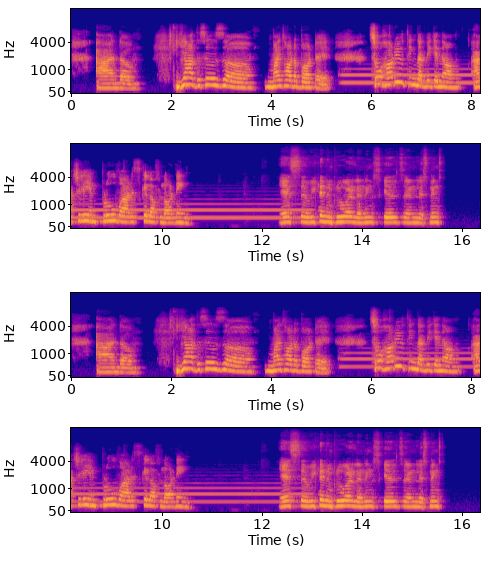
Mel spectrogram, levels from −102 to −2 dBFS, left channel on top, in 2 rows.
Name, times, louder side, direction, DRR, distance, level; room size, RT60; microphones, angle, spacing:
voice 1, 0.0-1.3 1.7-10.5, left 2 dB, 40° left, 1.1 m, -27 dB
Brass instrument, 5.3-13.0, left 4 dB, 75° right, 3.0 m, -41 dB
voice 2, 12.3-15.6, equal, 10° right, 0.3 m, -26 dB
9.8 x 4.6 x 2.3 m
head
